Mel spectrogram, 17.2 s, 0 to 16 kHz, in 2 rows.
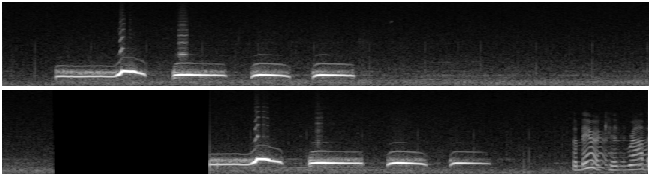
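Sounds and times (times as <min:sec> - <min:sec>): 
mourning dove cooing: 0:00.7 - 0:09.0, 0:11.4 - 0:15.5
speech: 0:16.4 - 0:17.2.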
